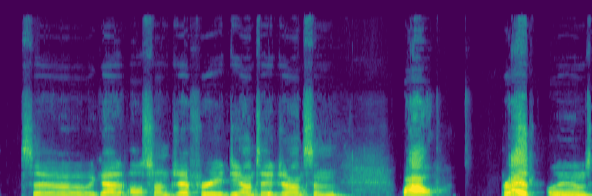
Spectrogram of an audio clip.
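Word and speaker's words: Jeffery: don't like his name apparently because you'll never pronounce it correctly. I'll never. He's Jeffries for the rest of his life.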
